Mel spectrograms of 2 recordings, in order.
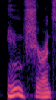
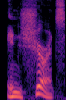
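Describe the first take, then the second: First: The word is said with a Texan accent. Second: The word is said with a neutral accent. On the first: This is how people say it back home. The speaker calls it wrong. "it's not insurance" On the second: This is how it is said on the air. The speaker calls it right. "it's insurance"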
